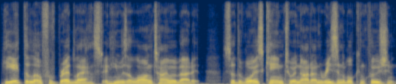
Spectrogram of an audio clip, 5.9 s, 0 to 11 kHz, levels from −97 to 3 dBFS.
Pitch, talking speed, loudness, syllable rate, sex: 130 Hz, 240 wpm, -16 LUFS, 5.8 syllables/s, male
